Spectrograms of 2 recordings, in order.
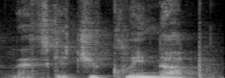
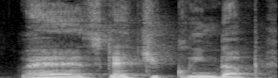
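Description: First: "Let's get you cleaned up" said softly; soft, understated reassurance; gentle offer. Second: Said in the usual way. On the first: Retold or imitated. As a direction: offer help quietly. First take of gentle offer.

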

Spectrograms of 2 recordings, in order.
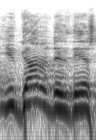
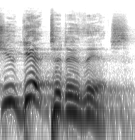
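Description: First: Obligation read as a burden, stress on gotta; "You gotta do this." with weight on gotta, as a burdensome duty; wrong version. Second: "You get to do this." with GET punched and falling; stress on GET. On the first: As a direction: say it as a heavy must. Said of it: "Not, this is not". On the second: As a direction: hit the word get as a privilege. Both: Shown as a demonstration.

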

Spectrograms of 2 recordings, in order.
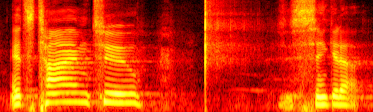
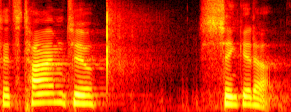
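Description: First: It's time to sync it up, drawn out slowly; slow take two. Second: Said in the usual way. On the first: Shown as a demonstration. Pastor redoing the line as a take two, slowly. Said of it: "they do take two". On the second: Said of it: "as Bob Goff says".

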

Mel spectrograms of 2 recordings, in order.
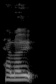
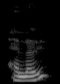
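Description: First: Short, curt hello. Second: Tentative hello, rising at the end; questioning hello. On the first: A narrator's reading. The voice under the bridge answering Mrs Gruff, curt. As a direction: return the greeting tersely, without a questioning rise. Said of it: "said the voice curtly". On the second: Acted. Mrs Gruff greeting the unseen voice, questioning. Hesitant greeting awaiting a response.

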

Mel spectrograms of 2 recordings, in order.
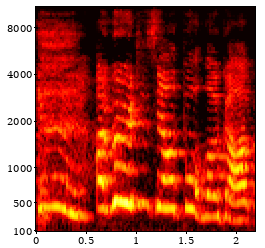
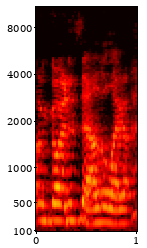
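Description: First: High, loud, slow sobbing wail; retold crying. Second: Said in the usual way. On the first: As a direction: wail it like a panicked, crying girl. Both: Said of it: "I am crying my eyes out".

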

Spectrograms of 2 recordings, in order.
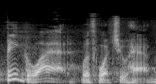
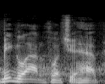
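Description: First: Slow, each word weighed; slow emphatic point. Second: Said in the usual way. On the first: Shown as a demonstration. Preacher to congregation, stating last point slowly. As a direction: lay out the point slowly and deliberately. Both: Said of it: "here's the last one".

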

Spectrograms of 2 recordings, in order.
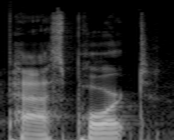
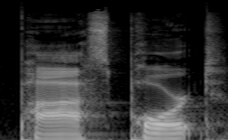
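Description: First: "passport" with a flat American A; American "passport", short A as in "cat"; proper American pronunciation. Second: "passport" with the Australian A left on; Australian's attempted American accent. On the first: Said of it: "so it'll be, like". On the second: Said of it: "they can't turn the A off". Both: Shown as a demonstration.

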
